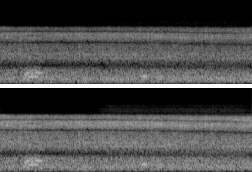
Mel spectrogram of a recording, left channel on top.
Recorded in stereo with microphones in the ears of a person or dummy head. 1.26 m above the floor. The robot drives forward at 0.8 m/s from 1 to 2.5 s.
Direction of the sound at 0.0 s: 25° right (ahead or behind).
